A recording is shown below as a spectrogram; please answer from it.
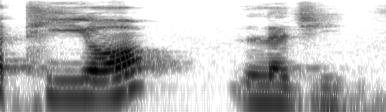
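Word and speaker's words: theology: यानी कि लजी से पहले वाला जो सिलेबल है उसके ऊपर आपको स्ट्रेस रखना है और लजी की प्रोनाउंसिएशन गुपचुप में छोटी सी कर देनी है, लजी, न लोजी, न लॉजी, न लॉजी, न सॉजी, कुछ नहीं, सीधा लजी।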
